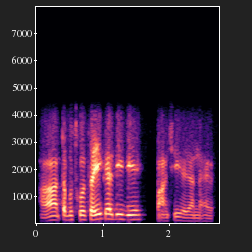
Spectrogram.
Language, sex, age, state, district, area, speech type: Urdu, male, 18-30, Uttar Pradesh, Saharanpur, urban, conversation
